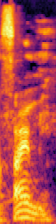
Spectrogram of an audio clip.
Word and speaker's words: Furman: Yo, rhying with kids with the fo rhyming with Sherman or long Charmin. Yeah, that's my name though. Furman.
